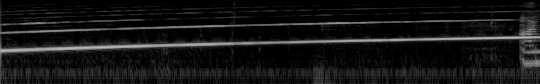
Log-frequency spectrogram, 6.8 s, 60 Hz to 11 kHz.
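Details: LifePak defibrillator charging to 360 joules for persistent ventricular fibrillation after two minutes of CPR, training demonstration: steady rising electronic whine climbing in pitch for several seconds, ending in a click.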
